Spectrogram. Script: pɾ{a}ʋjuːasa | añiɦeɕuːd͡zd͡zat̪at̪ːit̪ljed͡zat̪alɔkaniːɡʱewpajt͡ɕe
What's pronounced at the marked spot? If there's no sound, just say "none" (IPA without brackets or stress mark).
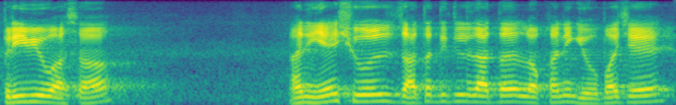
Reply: i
